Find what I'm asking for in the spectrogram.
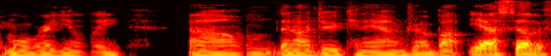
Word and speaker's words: Canowindra: It's Canowindra and not Canowindra.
